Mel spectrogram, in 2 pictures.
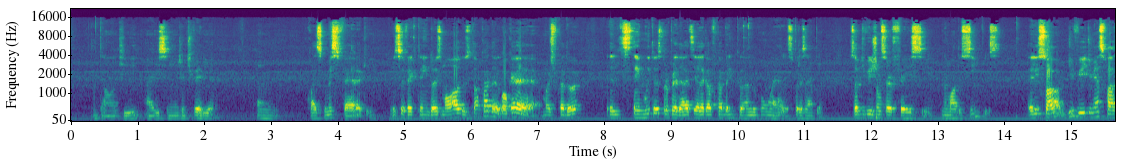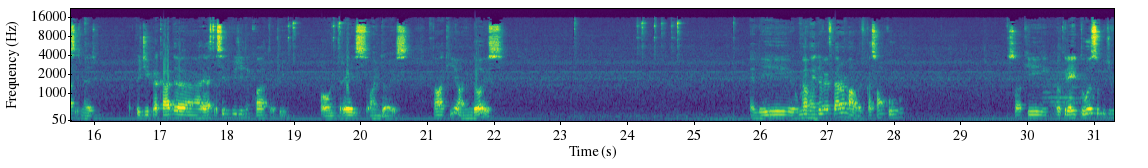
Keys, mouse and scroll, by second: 0.0 click, 0.8 F12, 11.5-12.9 drag, 15.6-17.1 middle drag, 17.4-18.2 scroll up 1, 18.2-18.6 scroll up 1, 20.3-22.3 drag, 22.5-23.9 middle drag, 25.6-27.6 drag, 27.0-28.4 middle drag, 28.7 F12, 31.2-31.3 middle drag.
